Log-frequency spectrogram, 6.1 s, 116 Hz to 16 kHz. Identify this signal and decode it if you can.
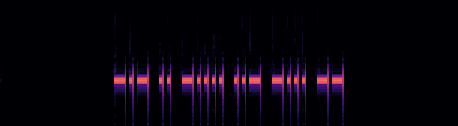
Morse code, heard as a keyed tone, about 24 wpm, 700 Hz. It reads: KI6UBM
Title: Speed Racing - USA 2x3 Call Signs 20wpm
